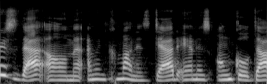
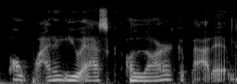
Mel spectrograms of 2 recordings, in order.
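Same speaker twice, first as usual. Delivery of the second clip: mock whispered suggestion, planting doubt; sly insinuation; 4 semitones lower, 10 dB quieter than usual. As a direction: whisper it slyly, imitating a troublemaker. Mimicking John slyly stirring trouble.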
